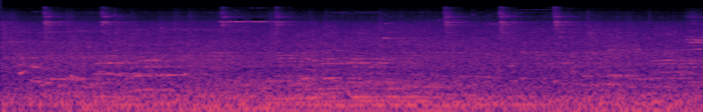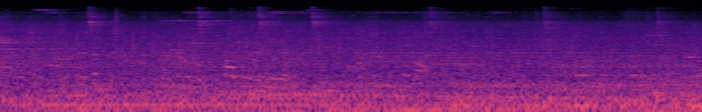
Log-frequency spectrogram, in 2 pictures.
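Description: Footsteps tap steadily on a hard walkway.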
